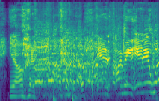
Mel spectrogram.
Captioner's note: audience laughing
